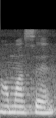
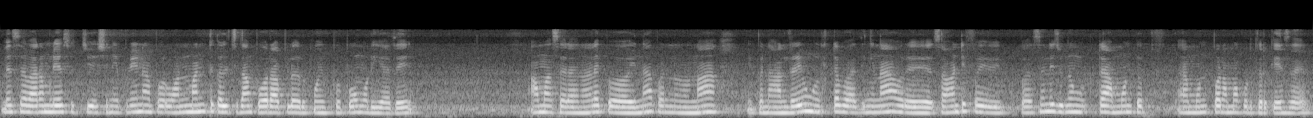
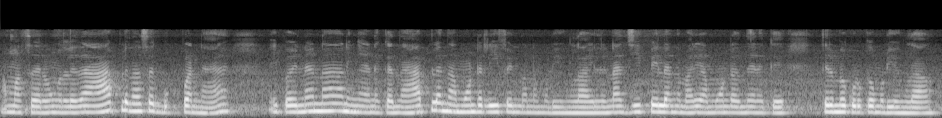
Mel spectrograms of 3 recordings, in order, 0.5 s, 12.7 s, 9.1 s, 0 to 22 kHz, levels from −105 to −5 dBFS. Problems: background sounds at intervals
